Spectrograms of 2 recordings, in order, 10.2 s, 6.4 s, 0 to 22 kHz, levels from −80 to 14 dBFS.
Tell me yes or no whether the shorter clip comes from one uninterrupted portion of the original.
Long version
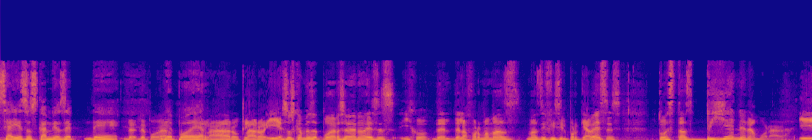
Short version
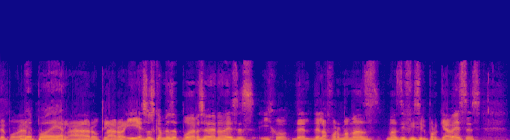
yes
